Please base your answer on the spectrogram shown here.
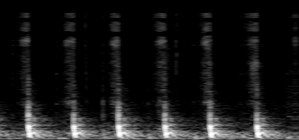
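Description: Knife slicing peeled ginger on a cutting board, six evenly spaced crisp cuts with a soft thud on the board each time, close and clear with no talk.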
